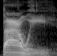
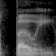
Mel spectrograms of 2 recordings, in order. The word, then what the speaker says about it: Bowie: about David Bowie and Angie.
